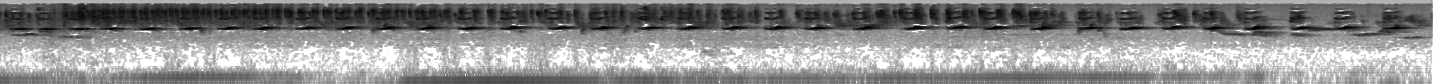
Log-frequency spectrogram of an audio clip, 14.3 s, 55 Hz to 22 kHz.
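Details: Common Nightingale (Luscinia megarhynchos) song in the 2020 breeding season: a long, rapid run of sharp, buzzy repeated notes, about two per second, held steady for over ten seconds over a low rumble.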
